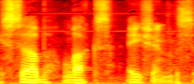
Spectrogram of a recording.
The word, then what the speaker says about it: subluxation: We call them the misaligned vertebra that puts pressure on a nerve is called a subluxation. – A subway station. – Rhymes with subway stations. It sounds like that.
